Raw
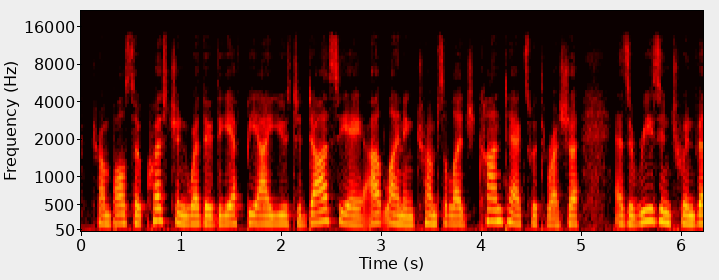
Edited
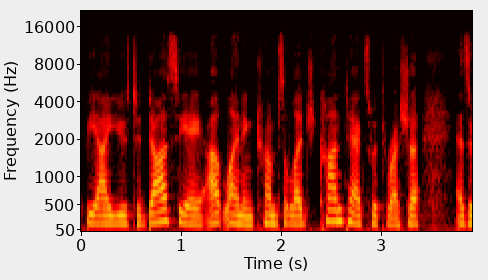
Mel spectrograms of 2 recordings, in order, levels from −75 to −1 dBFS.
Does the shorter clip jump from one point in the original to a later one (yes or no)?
no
